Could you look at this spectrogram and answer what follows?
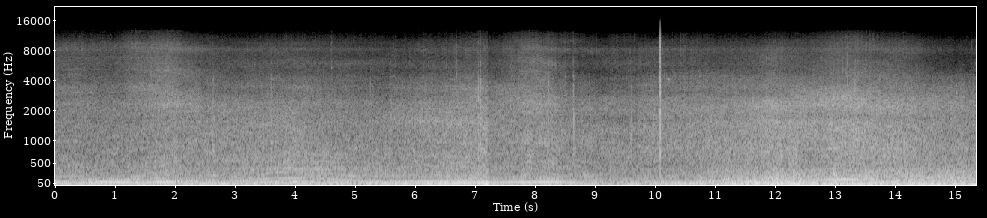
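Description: Steady wind noise on a bicycle helmet camera's microphone while riding, mixed with car traffic on the road. Two sharp clicks come a few seconds apart around the middle.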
